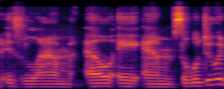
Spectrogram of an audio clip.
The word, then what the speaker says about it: Lam: And that sound is Lam, L-A-M.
